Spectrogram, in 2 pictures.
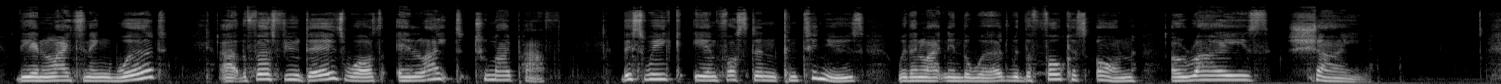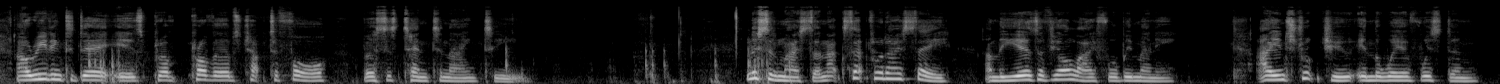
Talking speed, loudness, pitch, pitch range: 130 wpm, -22 LUFS, 185 Hz, 165-210 Hz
